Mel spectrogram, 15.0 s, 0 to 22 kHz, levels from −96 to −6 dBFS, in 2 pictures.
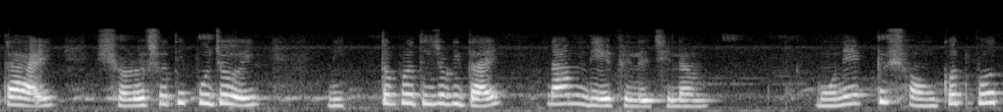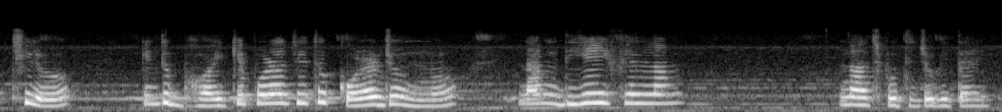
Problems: constant background noise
